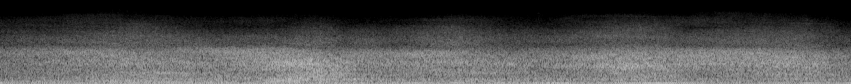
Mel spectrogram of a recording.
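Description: Steady, loud roar of cars rushing past on the busy four-lane Frankfurter Allee, with the noise swelling twice as vehicles pass by; no voices.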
